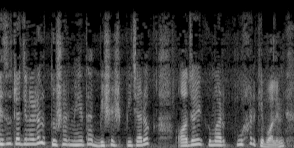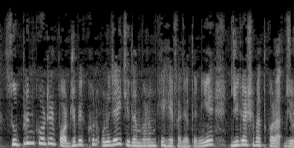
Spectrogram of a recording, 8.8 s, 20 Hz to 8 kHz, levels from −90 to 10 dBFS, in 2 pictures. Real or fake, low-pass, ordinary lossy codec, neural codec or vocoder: real; 7.2 kHz; Opus, 64 kbps; none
